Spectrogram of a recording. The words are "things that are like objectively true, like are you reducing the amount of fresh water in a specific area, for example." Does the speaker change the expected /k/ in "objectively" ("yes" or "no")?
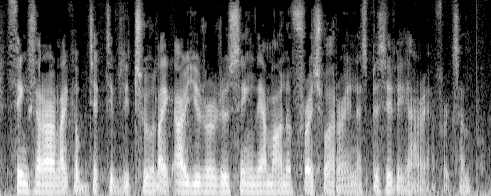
no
